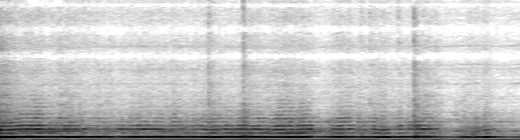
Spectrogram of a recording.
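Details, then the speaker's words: Ninja cold press masticating juicer processing dill, parsley, pomegranate and ginger. A loud, steady, high squeal from the auger over the motor hum, dipping under load. "But, as you can hear, it does squeak quite loudly. You don't want to overload the tube."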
